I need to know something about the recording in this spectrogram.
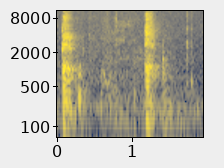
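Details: Coughing at dinner, done on request: two short, sharp, slightly harsh coughs about a second apart, with faint room noise; a plain cough.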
